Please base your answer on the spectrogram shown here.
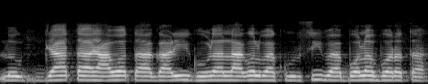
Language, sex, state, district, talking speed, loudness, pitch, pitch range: Bhojpuri, male, Bihar, Muzaffarpur, 125 wpm, -15 LUFS, 195 Hz, 190-200 Hz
